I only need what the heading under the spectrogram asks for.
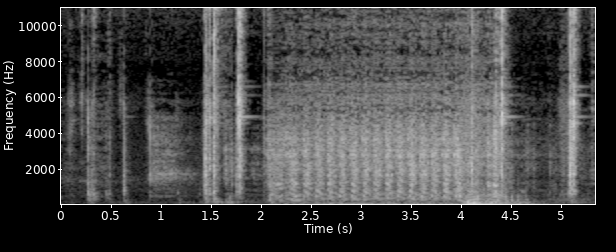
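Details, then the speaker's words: Neglected Fiat Stilo Abarth not run for years, previously idling high with lifter noise, in neutral: steady fast starter churning for a few seconds with no clean catch, hard starting again, cause not yet found. "Let's start it. As you can hear, it has trouble starting again."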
